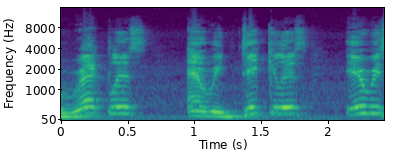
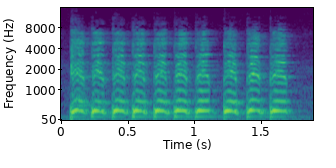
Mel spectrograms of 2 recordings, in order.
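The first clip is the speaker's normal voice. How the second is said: high, rapid, even pip sounds; high-pitched volley of vocal gun pips; imitated gunfire; 10 semitones higher than usual. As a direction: fire off a burst of mouth-made shots.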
